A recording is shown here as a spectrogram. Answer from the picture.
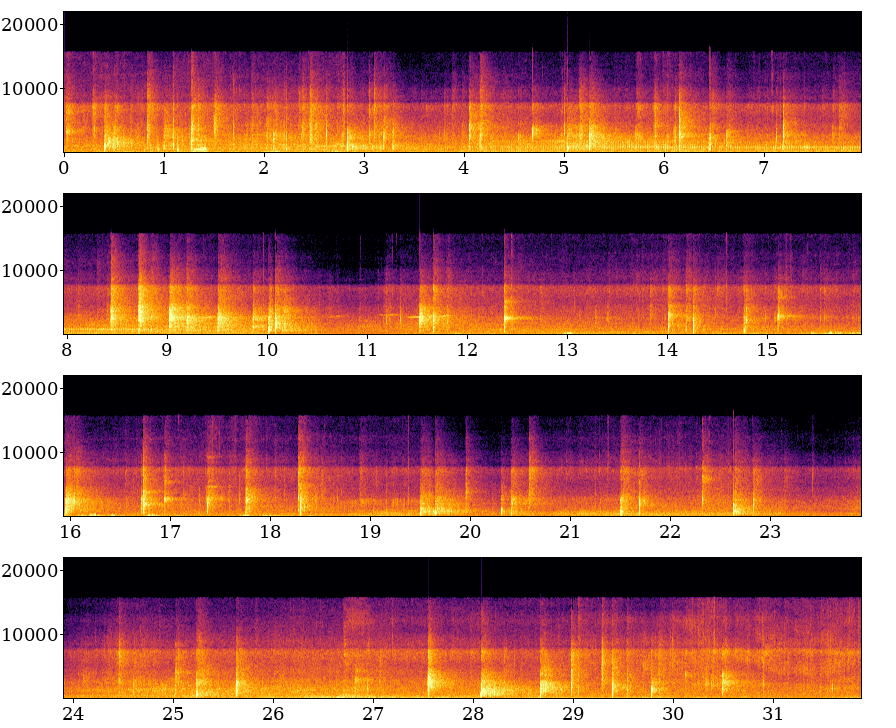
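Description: Dry brush snapping and crackling in irregular sharp cracks, with a steady low hum underneath for about the first ten seconds.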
